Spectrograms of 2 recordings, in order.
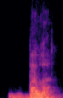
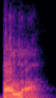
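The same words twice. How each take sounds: First: The final vowel is a very short uh. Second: The final vowel is a full open ah. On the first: "becomes a very short uh" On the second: "which would in Sanskrit and Pali be pronounced as an ah"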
